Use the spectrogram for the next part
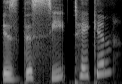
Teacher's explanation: So the correct way is to lift your voice at the end.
